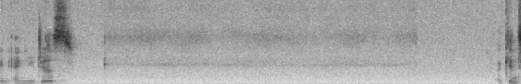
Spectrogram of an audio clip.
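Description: A spray bottle hisses softly as it sprays mist.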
